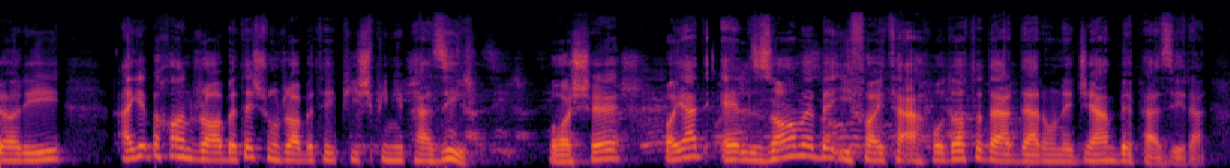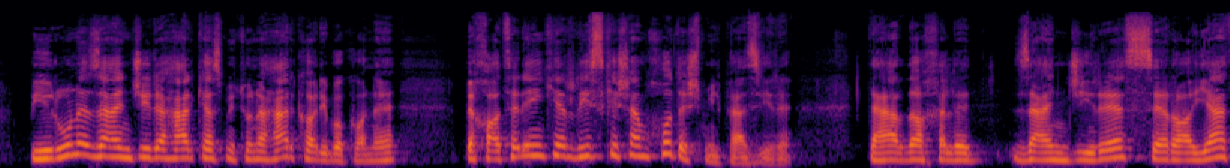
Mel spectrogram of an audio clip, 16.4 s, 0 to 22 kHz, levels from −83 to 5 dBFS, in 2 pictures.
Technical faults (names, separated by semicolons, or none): feedback echo between two devices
